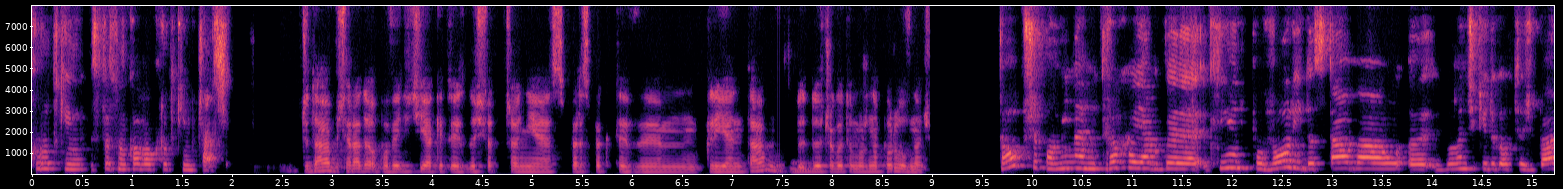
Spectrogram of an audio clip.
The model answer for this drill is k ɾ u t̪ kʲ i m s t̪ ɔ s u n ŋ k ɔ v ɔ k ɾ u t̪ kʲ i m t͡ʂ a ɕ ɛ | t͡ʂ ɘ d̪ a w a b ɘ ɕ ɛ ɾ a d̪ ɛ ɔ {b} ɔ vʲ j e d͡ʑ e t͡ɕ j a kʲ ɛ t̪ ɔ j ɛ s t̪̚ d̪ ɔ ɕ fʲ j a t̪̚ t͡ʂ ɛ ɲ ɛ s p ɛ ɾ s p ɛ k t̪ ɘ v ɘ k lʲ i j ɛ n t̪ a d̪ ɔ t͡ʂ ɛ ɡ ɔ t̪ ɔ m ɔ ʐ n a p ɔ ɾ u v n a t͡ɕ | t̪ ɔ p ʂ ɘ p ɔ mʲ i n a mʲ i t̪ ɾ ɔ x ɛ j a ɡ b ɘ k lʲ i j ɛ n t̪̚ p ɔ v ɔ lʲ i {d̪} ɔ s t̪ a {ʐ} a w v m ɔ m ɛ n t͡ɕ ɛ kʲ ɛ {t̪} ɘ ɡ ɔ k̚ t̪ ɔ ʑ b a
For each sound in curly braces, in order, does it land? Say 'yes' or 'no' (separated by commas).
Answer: no, yes, no, no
